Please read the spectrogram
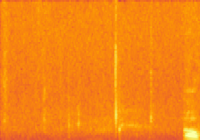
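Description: Two light clicks of a deck of playing cards being set down on a cloth-covered table, about a second and a half apart, over a faint steady hum of room tone.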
